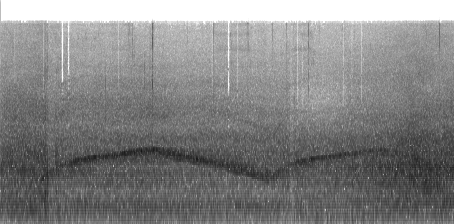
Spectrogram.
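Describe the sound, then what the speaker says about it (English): An ambulance siren wails past on Boulevard Pie-IX in Montreal, its pitch sweeping slowly up and down, loud and fairly close over steady traffic rumble. "just got that ambulance responding"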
